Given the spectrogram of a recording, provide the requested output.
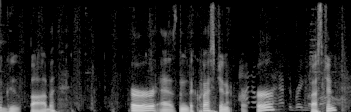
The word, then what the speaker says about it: Goob: It's pronounced goo as in goo baby, and then Bob as in the name, so Goo Bob.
